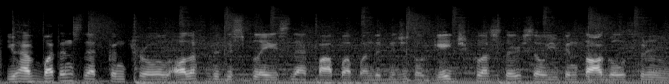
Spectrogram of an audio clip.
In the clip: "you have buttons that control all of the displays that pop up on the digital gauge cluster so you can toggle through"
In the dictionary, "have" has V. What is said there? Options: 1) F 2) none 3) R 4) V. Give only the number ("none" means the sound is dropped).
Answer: 4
